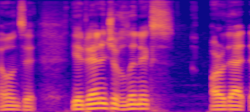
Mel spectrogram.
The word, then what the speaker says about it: Linux: mac os over windows linux pronounced len x is a family of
